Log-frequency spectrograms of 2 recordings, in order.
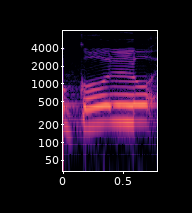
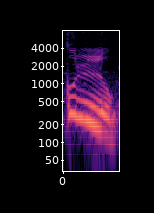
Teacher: کاف کی پیش جو ہے وہ صحیح طریقے سے معروف ادا کرنی ہے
